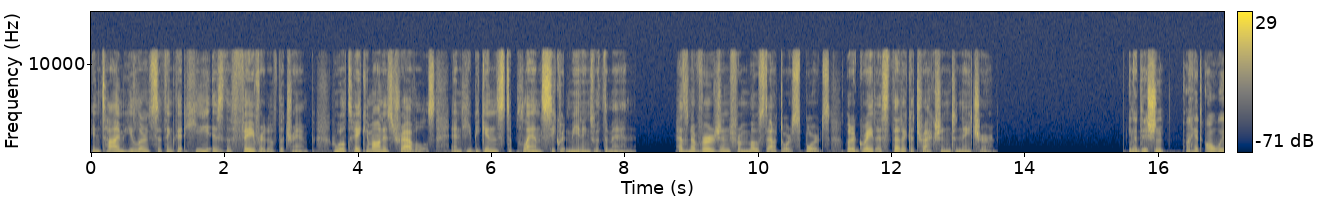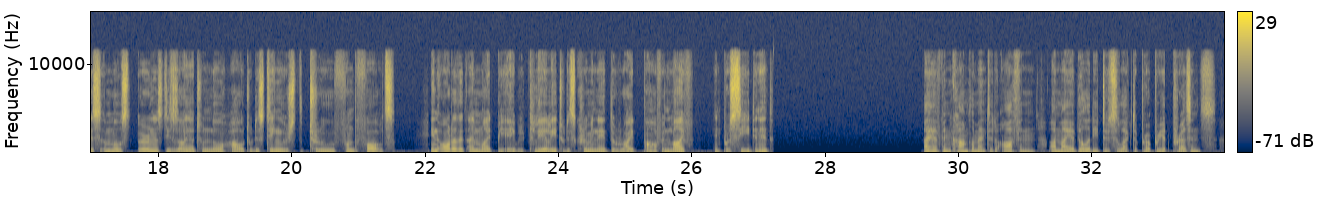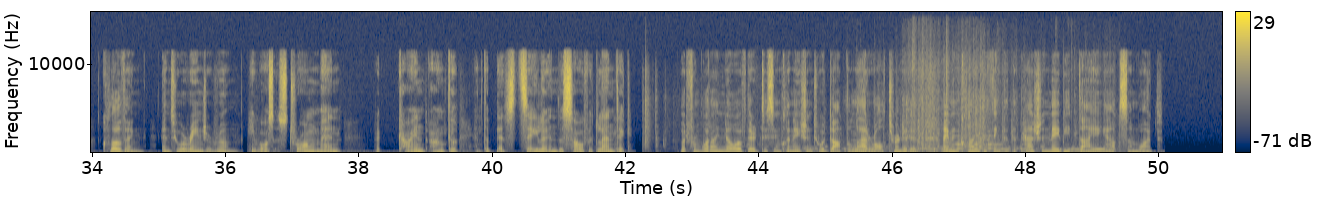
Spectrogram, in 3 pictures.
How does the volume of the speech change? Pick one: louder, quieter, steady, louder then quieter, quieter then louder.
steady.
